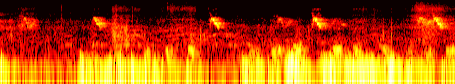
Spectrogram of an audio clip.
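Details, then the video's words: Pet foxes rescued from a fur farm make pig-like grunting noises during strong winds: dense, rapid, low throaty pulses, about three a second, broken by a brief pause, while birds chirp high in the background. "Foxes make grunting noise like a pig"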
